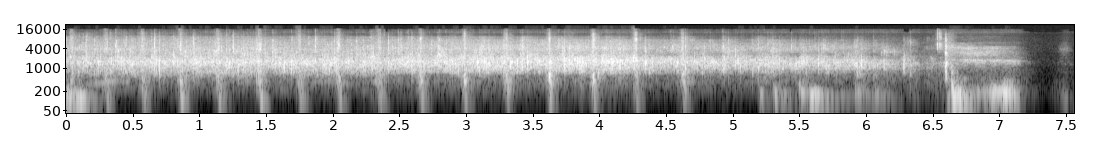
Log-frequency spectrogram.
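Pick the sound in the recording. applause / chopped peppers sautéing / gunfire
applause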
